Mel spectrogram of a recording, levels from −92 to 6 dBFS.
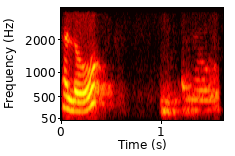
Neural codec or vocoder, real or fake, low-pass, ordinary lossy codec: none; real; 3.6 kHz; none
